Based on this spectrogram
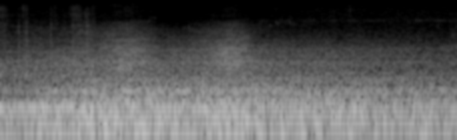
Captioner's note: car whirs softly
